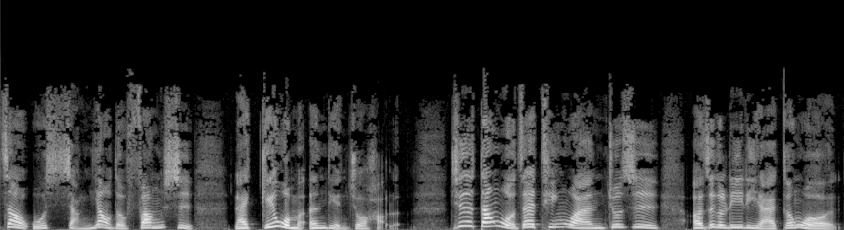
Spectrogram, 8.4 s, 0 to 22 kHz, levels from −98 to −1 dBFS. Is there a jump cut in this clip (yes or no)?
no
